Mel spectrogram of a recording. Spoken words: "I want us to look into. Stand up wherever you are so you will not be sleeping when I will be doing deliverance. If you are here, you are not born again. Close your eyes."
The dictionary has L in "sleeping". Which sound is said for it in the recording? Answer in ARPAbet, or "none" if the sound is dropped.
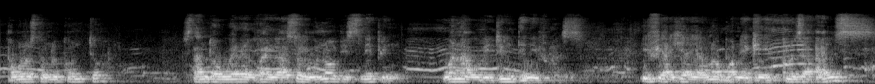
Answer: N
